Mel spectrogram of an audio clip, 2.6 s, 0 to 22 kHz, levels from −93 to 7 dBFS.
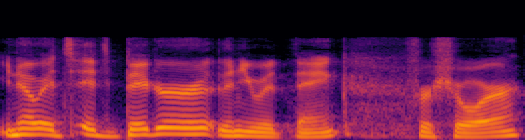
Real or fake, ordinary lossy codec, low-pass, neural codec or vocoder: fake; MP3, 64 kbps; 7.2 kHz; autoencoder, 48 kHz, 32 numbers a frame, DAC-VAE, trained on Japanese speech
